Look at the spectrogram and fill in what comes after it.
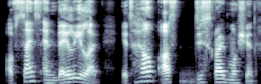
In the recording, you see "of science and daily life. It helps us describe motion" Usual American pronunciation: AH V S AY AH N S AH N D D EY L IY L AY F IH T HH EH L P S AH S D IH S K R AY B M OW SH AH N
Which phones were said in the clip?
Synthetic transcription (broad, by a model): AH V S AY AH N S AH N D D EY L IY L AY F IH T HH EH L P AH S D IH S K R AY B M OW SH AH N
